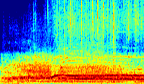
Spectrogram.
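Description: A huge crowd roars and cheers loudly.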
